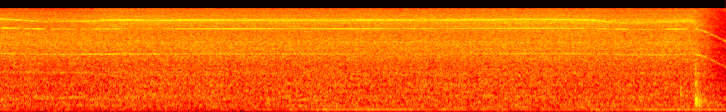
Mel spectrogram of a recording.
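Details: Steady high-pitched whine of a dental drill that winds down at the end as it switches off; an ASMR dentist-drill on-and-off sound recording.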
